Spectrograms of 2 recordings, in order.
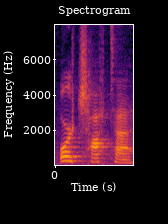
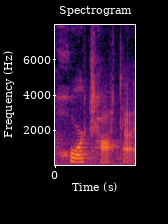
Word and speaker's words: horchata: So the first thing to know about this recipe is that it is pronounced "orchata," not "horchata." It's a silent H, so it's "orchata."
